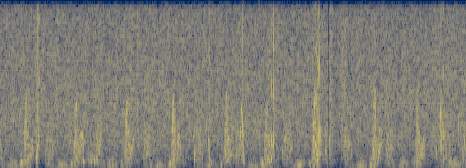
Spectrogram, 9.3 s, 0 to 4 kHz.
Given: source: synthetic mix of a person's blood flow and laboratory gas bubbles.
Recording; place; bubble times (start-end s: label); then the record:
Doppler ultrasound of blood flow; precordium
0.70-0.83 s: bubbles
0.95-1.08 s: bubbles
1.64-2.00 s: bubbles
3.85-4.04 s: bubbles
4.11-4.22 s: bubbles
4.77-4.92 s: bubbles
5.14-5.22 s: bubbles
5.34-5.51 s: bubbles
5.62-5.71 s: bubbles
6.28-6.43 s: bubbles
8.70-8.91 s: bubbles
8.95-9.04 s: bubbles
9.13-9.34 s: bubbles
From the record:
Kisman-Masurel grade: 233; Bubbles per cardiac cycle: several, 3 to 8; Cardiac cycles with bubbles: 50 to 99%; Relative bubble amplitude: loud (0.450 to 0.775); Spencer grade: 3 (all of the cardiac periods contain showers or single bubble signals, but not dominating or overriding the cardiac motion signals); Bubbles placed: anywhere in the cardiac cycle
